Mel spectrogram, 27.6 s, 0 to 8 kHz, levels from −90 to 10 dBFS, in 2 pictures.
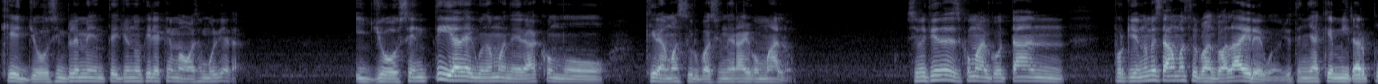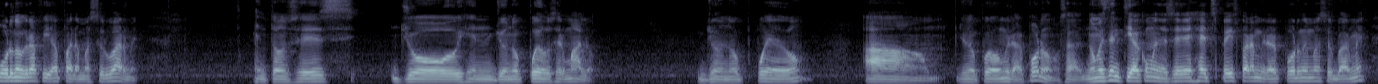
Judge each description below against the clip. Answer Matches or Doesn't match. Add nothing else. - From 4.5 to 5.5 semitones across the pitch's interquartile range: Doesn't match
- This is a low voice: Matches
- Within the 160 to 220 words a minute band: Matches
